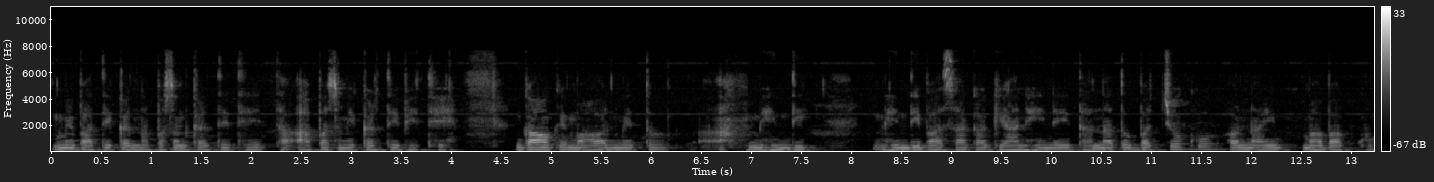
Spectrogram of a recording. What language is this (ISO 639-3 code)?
hin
